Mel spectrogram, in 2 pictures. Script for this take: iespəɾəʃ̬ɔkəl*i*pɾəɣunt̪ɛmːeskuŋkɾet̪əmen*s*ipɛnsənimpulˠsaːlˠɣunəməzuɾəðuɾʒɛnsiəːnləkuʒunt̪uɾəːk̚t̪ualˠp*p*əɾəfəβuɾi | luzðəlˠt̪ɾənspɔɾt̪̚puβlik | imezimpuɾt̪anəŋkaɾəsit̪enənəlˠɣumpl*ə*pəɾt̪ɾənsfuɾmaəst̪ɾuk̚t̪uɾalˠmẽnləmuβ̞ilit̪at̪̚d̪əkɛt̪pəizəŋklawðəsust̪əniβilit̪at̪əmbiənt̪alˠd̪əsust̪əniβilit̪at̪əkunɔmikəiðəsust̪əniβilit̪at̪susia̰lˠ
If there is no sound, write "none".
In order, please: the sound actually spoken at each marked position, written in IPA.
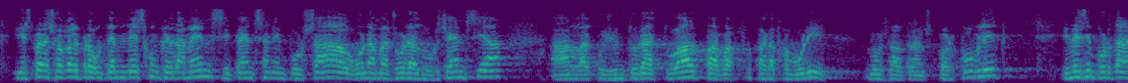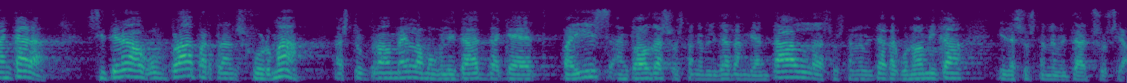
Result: i, s, p, a

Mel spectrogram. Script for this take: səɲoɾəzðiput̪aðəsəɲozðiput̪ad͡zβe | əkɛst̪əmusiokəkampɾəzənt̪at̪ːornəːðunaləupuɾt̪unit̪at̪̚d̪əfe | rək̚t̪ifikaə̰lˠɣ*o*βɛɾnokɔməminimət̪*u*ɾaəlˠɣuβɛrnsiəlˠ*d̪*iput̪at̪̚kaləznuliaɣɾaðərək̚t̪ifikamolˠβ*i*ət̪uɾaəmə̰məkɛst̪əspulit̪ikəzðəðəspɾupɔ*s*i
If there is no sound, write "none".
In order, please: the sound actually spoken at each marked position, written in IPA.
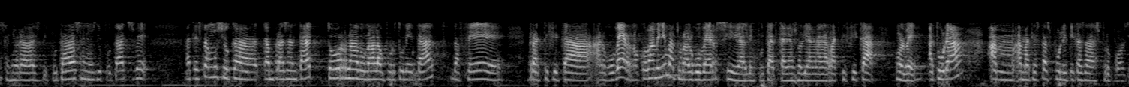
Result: u, u, d̪, e, z

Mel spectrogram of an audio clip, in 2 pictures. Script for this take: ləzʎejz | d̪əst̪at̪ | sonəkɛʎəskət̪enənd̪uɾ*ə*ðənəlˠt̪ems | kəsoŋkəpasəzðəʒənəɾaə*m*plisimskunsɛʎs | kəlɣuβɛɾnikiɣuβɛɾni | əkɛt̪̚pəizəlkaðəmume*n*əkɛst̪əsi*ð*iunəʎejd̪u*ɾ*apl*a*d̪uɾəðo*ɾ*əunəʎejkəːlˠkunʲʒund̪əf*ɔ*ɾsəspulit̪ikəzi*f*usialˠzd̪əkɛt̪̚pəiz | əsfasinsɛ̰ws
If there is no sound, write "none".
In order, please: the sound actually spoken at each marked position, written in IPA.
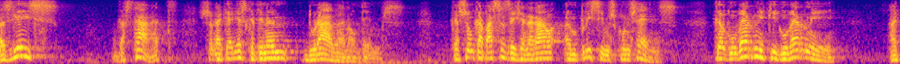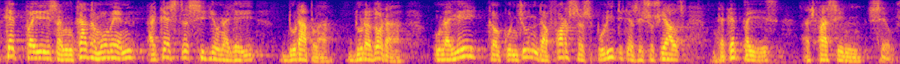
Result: a, m, n, ɣ, ɾ, ə, ɾ, ɔ, s

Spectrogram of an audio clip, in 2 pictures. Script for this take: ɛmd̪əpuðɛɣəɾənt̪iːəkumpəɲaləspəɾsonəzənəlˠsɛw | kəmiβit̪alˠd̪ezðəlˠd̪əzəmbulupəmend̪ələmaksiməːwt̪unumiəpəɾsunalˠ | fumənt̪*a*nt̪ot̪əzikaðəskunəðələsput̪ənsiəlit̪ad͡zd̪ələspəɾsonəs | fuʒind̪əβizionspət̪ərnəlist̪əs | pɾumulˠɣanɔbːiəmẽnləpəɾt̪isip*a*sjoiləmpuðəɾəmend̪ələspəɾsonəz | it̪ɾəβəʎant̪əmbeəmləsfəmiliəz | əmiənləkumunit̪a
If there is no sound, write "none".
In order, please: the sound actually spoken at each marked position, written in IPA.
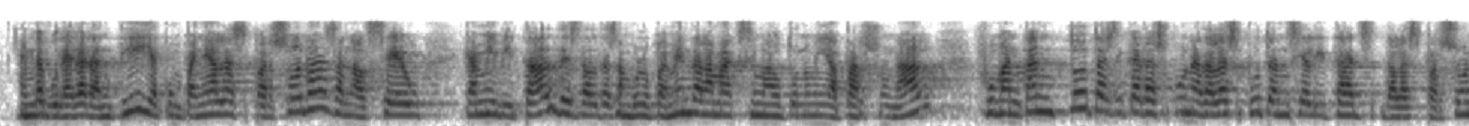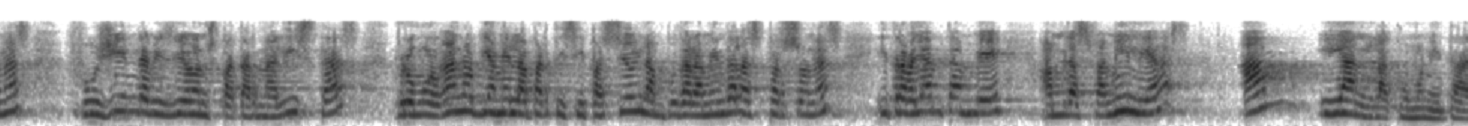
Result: a, ə

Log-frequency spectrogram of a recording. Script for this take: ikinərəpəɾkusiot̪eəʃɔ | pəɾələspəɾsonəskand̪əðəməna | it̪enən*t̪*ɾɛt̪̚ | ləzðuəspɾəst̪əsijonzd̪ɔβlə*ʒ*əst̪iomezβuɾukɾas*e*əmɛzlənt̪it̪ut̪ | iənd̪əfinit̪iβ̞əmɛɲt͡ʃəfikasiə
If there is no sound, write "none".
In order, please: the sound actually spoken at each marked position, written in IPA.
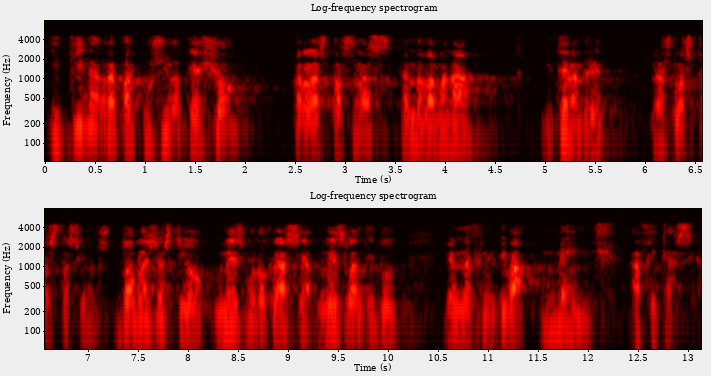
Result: d̪, ʒ, i

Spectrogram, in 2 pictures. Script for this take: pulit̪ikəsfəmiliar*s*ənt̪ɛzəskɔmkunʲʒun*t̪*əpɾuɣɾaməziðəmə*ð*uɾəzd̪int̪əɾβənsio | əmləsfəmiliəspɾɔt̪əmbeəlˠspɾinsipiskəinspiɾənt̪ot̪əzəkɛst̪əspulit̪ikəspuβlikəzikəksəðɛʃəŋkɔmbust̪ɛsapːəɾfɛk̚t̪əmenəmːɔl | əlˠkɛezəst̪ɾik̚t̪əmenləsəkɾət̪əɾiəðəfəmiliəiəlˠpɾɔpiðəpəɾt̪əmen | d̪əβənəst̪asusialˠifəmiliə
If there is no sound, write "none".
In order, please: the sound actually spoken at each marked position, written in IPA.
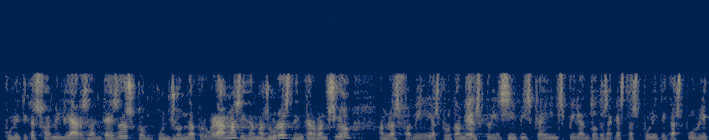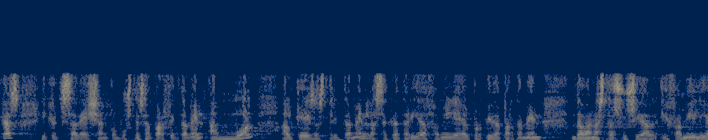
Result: z, d̪, z

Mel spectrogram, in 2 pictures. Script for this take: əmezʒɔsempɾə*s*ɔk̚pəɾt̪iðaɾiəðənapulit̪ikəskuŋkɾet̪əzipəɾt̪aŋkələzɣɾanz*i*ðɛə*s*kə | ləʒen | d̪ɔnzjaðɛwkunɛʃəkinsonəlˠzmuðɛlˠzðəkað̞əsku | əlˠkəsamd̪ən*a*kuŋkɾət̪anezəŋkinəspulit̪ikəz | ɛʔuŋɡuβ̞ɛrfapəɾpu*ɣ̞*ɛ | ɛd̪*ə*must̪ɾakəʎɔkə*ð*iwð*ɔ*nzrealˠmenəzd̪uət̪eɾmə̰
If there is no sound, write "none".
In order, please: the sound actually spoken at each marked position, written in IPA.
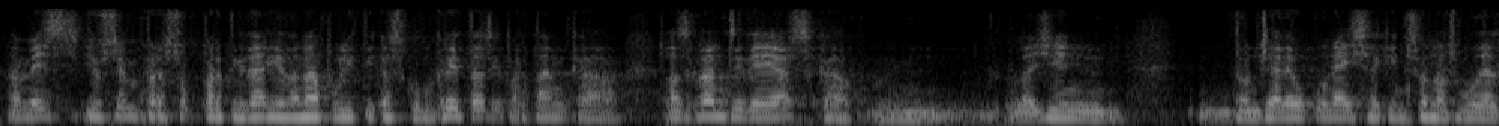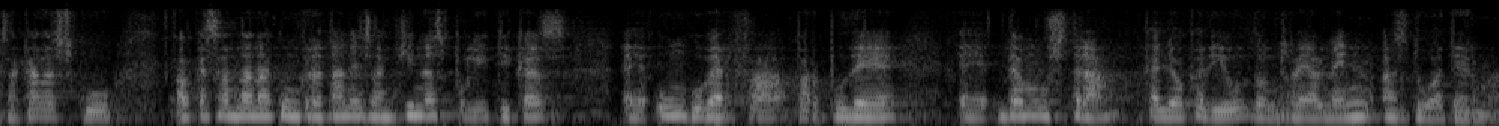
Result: s, i, s, a, ð̞, ə, ð, ɔ

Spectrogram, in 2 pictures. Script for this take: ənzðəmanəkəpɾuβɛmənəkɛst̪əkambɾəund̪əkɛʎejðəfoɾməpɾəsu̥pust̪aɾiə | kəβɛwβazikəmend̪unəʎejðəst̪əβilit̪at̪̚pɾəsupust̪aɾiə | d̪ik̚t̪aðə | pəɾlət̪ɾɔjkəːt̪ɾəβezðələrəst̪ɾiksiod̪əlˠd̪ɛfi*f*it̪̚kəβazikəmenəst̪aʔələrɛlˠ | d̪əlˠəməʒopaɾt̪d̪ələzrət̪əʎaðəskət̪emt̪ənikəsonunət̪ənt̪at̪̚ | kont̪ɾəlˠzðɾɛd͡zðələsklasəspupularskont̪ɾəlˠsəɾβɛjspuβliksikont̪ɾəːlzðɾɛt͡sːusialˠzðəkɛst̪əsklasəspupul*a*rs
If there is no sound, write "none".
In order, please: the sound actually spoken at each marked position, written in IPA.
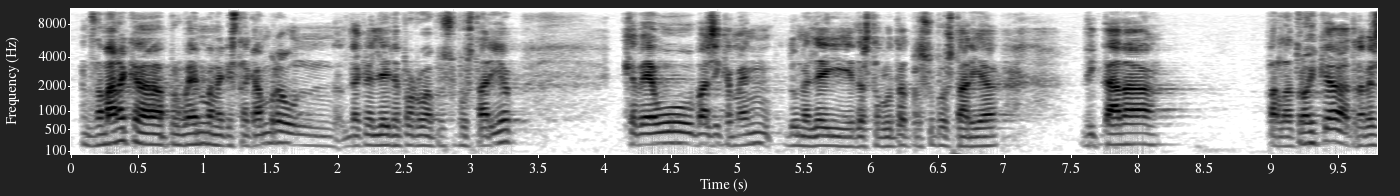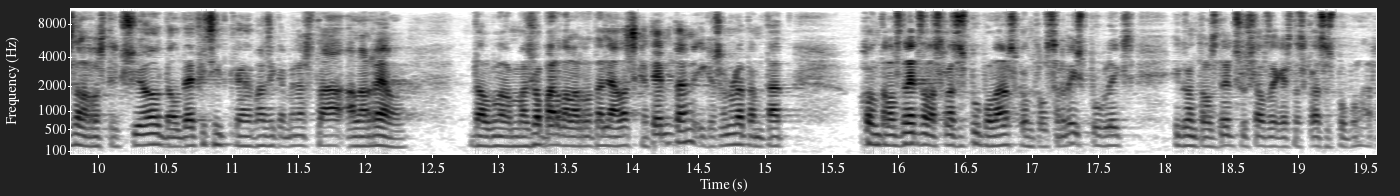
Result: s, a

